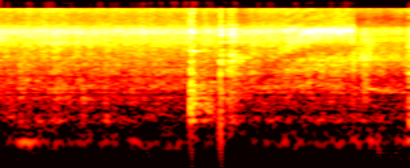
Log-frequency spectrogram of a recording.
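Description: Hot oil crackles and sizzles continuously as amodi fish fries in a pan, broken by a couple of sharp scraping clicks as the fish is turned.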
